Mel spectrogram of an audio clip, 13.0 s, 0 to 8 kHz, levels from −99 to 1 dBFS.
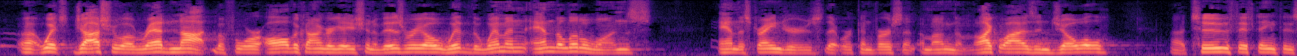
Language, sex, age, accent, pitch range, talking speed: English, male, 50-69, American, 125-150 Hz, 150 wpm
